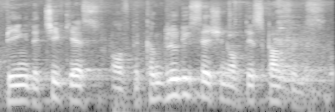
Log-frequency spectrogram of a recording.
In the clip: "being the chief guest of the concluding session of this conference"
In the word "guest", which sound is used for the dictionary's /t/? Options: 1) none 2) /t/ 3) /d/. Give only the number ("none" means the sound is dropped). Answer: 1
